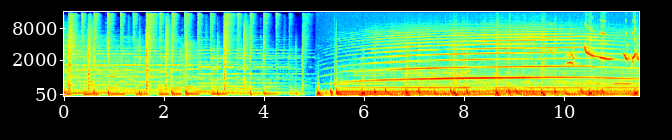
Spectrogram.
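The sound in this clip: A siren sounds in a fire-prevention campaign spot. It enters after a stretch of rhythmic music and continues loud and sustained, with steady layered tones and a slow upward glide.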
